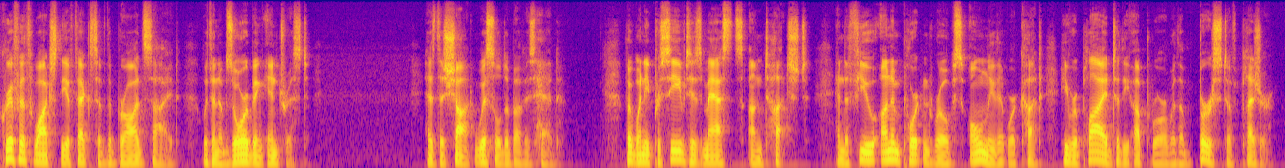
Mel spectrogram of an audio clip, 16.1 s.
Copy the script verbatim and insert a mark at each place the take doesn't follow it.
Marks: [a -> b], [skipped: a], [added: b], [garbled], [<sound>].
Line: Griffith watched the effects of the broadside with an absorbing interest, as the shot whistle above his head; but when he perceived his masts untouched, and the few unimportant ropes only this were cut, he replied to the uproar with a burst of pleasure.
Griffith watched the effects of the broadside with an absorbing interest, as the shot [whistle -> whistled] above his head; but when he perceived his masts untouched, and the few unimportant ropes only [this -> that] were cut, he replied to the uproar with a burst of pleasure.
